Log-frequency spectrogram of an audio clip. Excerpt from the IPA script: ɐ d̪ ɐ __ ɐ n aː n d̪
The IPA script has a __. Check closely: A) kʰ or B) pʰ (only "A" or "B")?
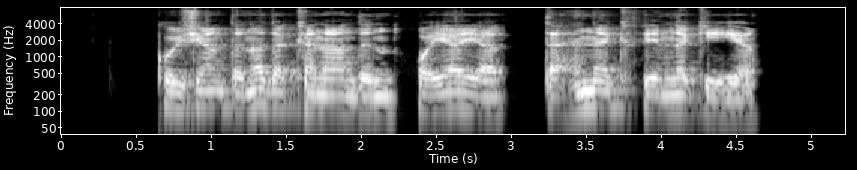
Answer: A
